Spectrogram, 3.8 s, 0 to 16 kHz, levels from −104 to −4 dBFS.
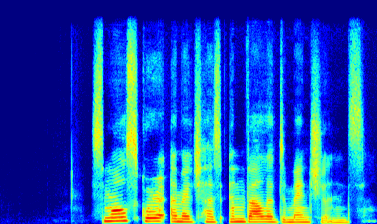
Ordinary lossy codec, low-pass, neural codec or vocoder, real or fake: none; 14.4 kHz; codec, 44.1 kHz, 2.6 kbps, SNAC; fake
